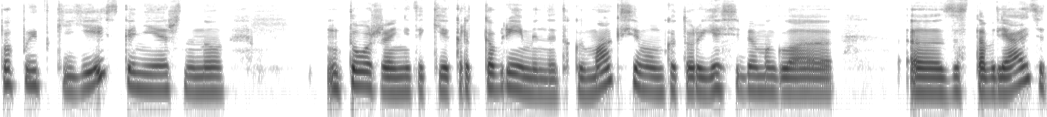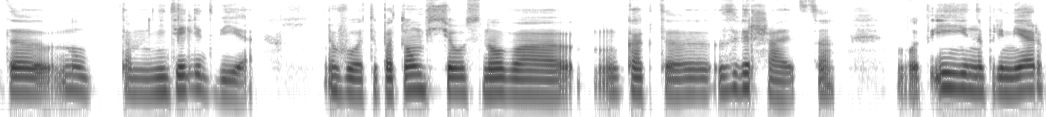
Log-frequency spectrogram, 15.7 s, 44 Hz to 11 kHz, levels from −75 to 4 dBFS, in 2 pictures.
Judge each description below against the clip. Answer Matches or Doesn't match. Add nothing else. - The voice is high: Doesn't match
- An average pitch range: Doesn't match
